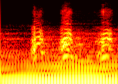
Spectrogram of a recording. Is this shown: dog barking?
yes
